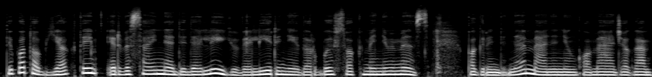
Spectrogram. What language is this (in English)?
Lithuanian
